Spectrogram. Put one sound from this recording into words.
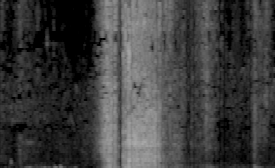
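A horse snorts loudly up close.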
